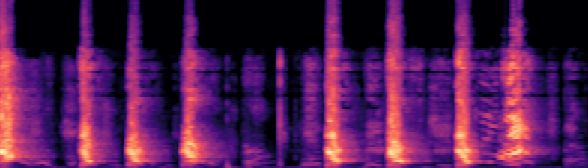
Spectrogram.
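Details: Shrill puppy yips and squeaky barks, high and strained, about two per second, with small whining slides between them.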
